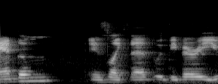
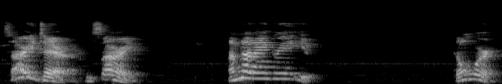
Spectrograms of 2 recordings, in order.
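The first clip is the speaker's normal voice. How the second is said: softer, gentle apology after the outburst; calm the scared pet down; reassuring pet; 9 semitones higher, 4 dB quieter than usual. Real, not acted. Commentator gently apologising to his pet after yelling.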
